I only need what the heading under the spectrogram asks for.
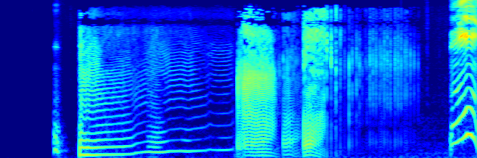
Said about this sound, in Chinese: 好臭，什么味道？ 哎呀，抱歉抱歉啊，肚子太胀了，一不小心就想放屁。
